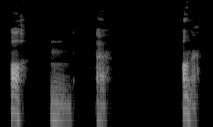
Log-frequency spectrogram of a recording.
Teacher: So the H is completely silent, and in standard British English, so is the R.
